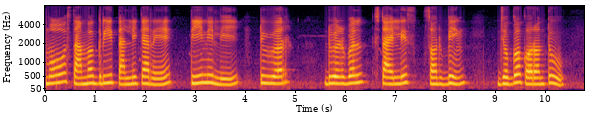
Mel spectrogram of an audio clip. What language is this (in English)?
Odia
